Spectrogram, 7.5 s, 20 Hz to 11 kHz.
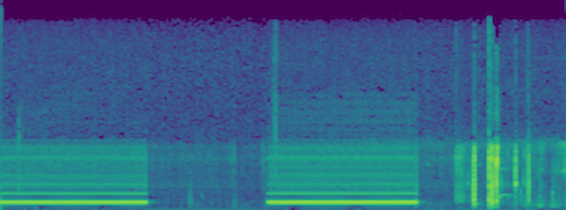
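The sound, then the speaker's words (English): A steady electronic telephone tone sounds twice, each lasting about two seconds with a short silent gap between them, followed by a few sharp handset clicks and rattles as a president places a phone call from Camp David to a former president. No one speaks. “And, you know, on a holiday weekend like this, it might be a time for a president number 43 to make a phone call to a president number 41, don't you think?”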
